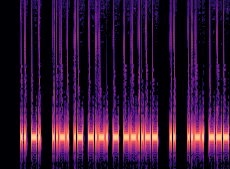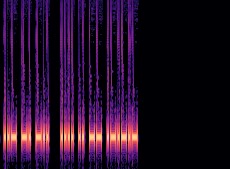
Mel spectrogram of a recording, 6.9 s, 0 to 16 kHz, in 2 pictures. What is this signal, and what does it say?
Morse code, heard as a keyed tone, about 42 wpm, 700 Hz. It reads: IN FACT, I FOUND HIM.
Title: Sentences from Top 1000 Words - Review Part 3 - 45wpm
